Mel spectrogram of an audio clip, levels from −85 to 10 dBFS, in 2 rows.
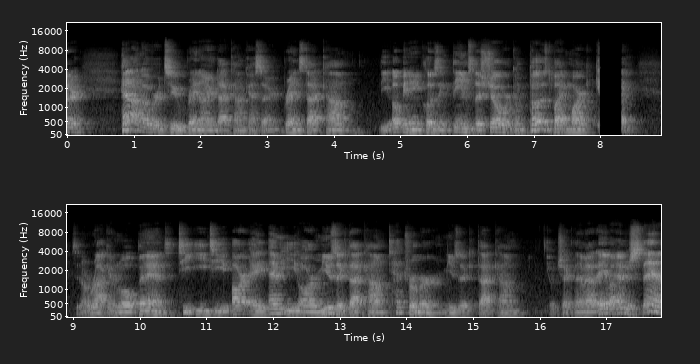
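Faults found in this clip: Stream reconnect, 7.98–8.33 s: speech cuts out for 330 ms, then resumes about 0.3 s further on, skipping a chunk. Connection dropped; player reconnected and started a fresh decoder mid-stream while the live feed kept moving.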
